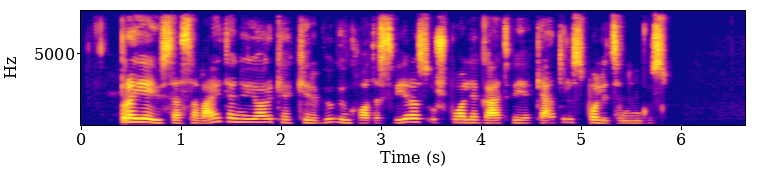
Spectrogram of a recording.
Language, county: Lithuanian, Kaunas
